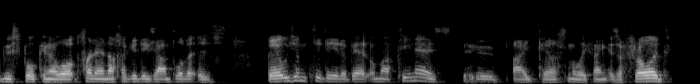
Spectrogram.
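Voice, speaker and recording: Delivered at a fairly quick pace with fairly even intonation, this is an ordinary speaking voice. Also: man. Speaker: football journalist. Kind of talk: interview.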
